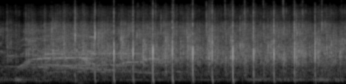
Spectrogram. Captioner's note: applause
